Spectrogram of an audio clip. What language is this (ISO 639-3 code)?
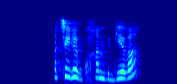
kab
